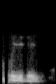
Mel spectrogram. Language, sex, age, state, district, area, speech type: Odia, male, 60+, Odisha, Gajapati, rural, conversation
